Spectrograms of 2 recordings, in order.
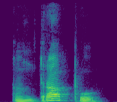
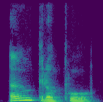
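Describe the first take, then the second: First: "antropo" with the beat on TRO; stress on second syllable. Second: "antropo" stressed on AN; stress on first syllable. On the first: Teacher repeating the word for learners, "antropo" stressed on TRO. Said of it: "em cima do ômega". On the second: Teacher showing the other accentuation, "antropo" stressed on first syllable AN. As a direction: hit AN, let "-tropo" fall away in "antropo". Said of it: "na primeira sílaba". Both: Shown as a demonstration.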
